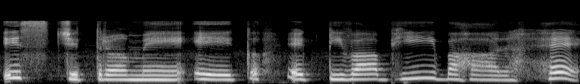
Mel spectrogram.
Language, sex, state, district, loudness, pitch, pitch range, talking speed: Hindi, female, Madhya Pradesh, Dhar, -14 LUFS, 230 Hz, 215-250 Hz, 80 wpm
